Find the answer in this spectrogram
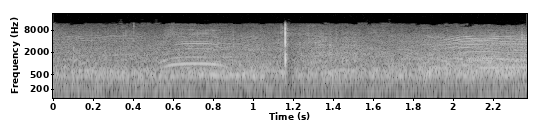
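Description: Ballpark crowd murmur with a single sharp crack of a baseball bat meeting a pitch about a second in, the contact that sends up a high pop-up.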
